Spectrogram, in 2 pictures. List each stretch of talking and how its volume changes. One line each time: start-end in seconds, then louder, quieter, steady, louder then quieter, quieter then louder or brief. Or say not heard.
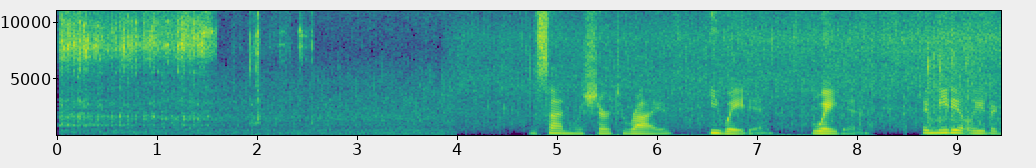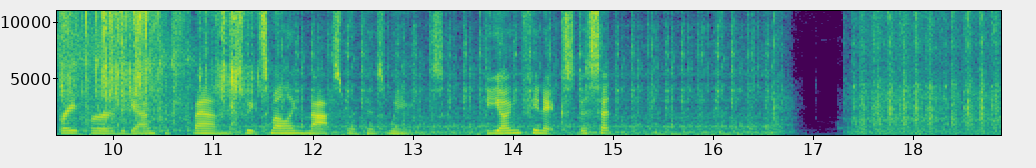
4.7-15.0 steady.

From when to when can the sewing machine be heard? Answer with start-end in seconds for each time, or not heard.
0.0-2.6, 8.7-18.8.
